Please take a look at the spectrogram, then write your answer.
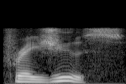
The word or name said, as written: Frejus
